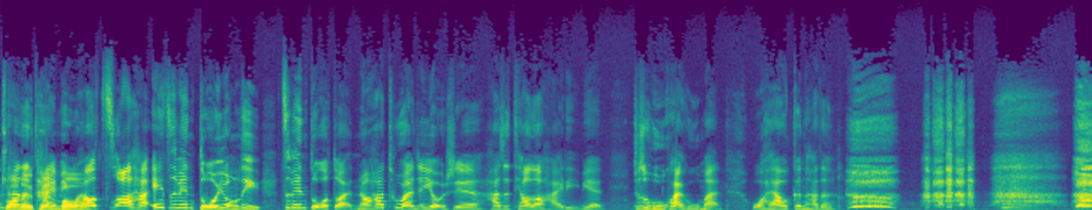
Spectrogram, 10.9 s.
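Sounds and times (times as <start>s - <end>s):
speech: 0.0s - 10.9s
person panting and gasping for breath: 8.5s - 10.9s.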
